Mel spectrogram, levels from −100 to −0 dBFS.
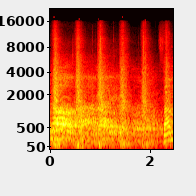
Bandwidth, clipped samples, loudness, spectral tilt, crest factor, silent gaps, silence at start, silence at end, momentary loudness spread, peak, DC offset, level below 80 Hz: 17 kHz; under 0.1%; -25 LUFS; -3.5 dB/octave; 18 dB; none; 0 s; 0 s; 11 LU; -6 dBFS; under 0.1%; -48 dBFS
